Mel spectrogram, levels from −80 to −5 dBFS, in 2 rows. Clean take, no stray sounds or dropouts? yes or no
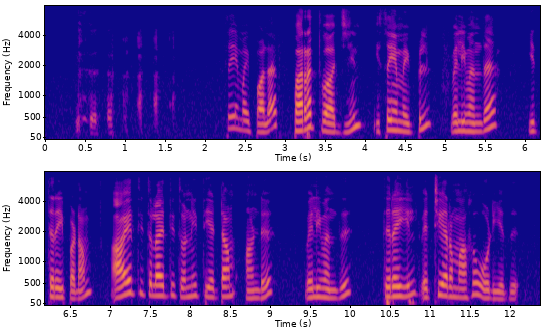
no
